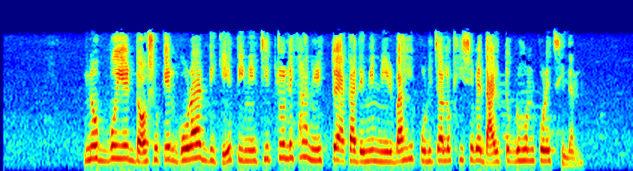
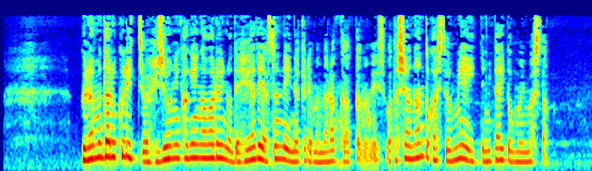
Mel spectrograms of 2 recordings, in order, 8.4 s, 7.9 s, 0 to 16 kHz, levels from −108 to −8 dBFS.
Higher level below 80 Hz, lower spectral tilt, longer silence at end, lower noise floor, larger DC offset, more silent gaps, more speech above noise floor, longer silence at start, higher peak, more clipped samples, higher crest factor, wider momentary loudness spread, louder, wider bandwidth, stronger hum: about the same, -64 dBFS vs -64 dBFS; second, -2 dB/octave vs -3.5 dB/octave; about the same, 0.7 s vs 0.6 s; first, -63 dBFS vs -58 dBFS; neither; neither; first, 45 dB vs 36 dB; first, 1.1 s vs 0.35 s; first, 0 dBFS vs -4 dBFS; neither; about the same, 18 dB vs 20 dB; about the same, 9 LU vs 11 LU; first, -18 LUFS vs -23 LUFS; second, 8.2 kHz vs 11.5 kHz; neither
